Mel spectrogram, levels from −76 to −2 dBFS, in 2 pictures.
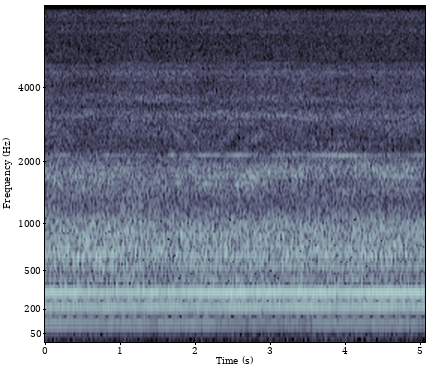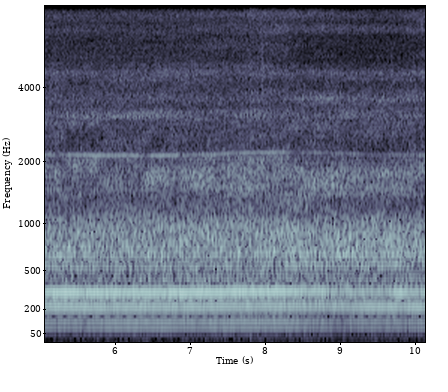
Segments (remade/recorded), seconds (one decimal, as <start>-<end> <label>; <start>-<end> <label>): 0.0-10.1 recorded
